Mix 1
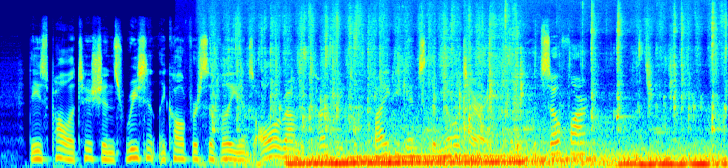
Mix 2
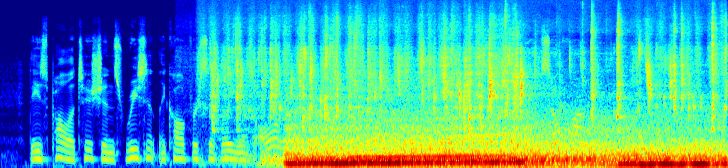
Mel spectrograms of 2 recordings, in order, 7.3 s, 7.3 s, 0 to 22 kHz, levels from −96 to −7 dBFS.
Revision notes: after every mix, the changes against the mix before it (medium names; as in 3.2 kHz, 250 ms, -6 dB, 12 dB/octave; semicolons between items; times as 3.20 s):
speech -8.0 dB; first sound: add frequency weighting D; second sound +12.0 dB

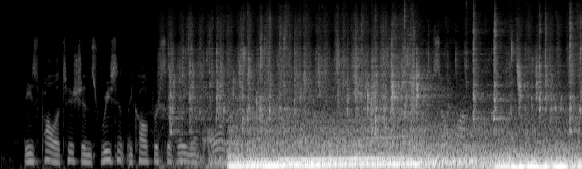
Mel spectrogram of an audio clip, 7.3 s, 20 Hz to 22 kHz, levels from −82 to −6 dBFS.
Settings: first sound: send +8.5 dB; master: add treble shelf 2.6 kHz -11 dB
